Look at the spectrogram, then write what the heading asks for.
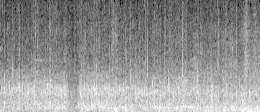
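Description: Sustained applause from a large crowd in a bullring for the picador as he leaves the ring during a bullfight, dense and steady throughout, with scattered louder claps and a murmur of voices beneath, heard from within the stands.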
